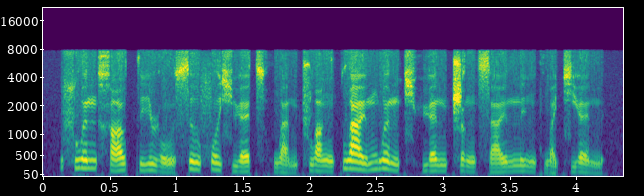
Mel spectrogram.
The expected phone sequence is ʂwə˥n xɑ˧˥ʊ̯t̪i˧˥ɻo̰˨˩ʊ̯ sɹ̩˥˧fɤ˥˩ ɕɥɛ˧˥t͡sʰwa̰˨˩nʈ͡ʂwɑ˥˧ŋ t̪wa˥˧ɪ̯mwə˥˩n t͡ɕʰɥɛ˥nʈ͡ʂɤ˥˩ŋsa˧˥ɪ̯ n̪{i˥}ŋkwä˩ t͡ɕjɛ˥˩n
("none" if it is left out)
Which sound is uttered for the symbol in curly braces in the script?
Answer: i˥˩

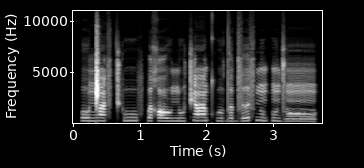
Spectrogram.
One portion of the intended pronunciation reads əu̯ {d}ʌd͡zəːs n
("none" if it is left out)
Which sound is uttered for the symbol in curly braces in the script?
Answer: d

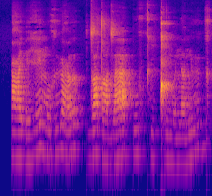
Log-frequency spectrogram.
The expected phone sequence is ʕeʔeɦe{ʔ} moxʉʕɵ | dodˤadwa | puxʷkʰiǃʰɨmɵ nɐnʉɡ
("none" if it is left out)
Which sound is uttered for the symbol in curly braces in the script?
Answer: none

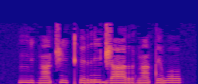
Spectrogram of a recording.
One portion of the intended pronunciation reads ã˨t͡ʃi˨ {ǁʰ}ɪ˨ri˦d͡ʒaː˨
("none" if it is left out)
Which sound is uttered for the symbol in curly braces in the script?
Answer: kʰ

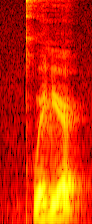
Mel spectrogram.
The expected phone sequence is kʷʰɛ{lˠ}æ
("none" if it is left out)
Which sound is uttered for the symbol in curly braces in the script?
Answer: lʲ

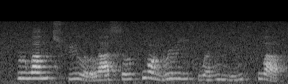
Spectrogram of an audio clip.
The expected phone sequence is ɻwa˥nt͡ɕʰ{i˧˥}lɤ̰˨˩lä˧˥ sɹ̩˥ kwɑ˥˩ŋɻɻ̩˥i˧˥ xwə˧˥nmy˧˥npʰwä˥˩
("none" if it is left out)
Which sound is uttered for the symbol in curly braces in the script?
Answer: y˧˥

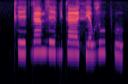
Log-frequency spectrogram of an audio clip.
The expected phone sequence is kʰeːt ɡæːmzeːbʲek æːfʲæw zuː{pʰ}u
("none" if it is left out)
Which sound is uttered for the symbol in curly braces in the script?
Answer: pʰ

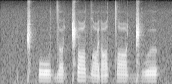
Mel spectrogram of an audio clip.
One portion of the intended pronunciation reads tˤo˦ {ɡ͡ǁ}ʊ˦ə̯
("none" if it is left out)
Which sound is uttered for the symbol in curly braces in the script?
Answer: ɡ͡ǁ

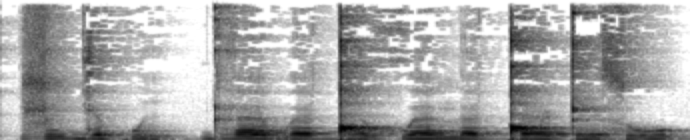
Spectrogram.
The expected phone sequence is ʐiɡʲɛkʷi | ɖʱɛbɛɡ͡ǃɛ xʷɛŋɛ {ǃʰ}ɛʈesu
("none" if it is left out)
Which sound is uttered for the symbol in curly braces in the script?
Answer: ǃ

